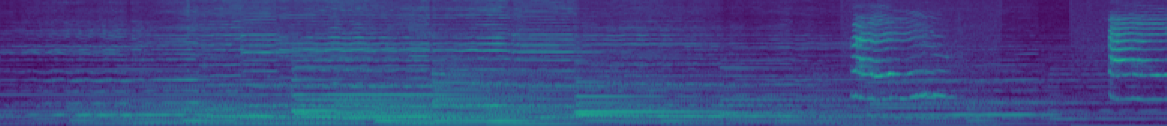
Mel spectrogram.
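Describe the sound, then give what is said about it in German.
A cat meows twice near the end, short clear calls a couple of seconds apart, heard over a steady bed of soft background music. “Kaum hat Margot Friedländer auf einem Stuhl vor ihrer Bücherwand Platz genommen, taucht aus einer Ecke plötzlich eine Katze auf.”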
